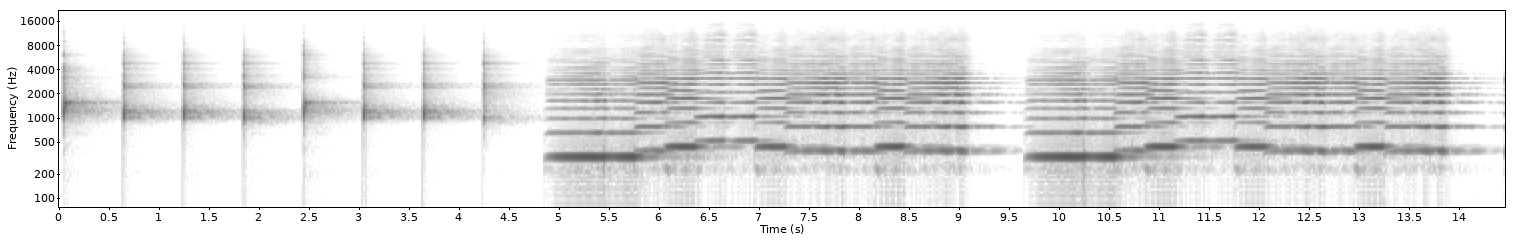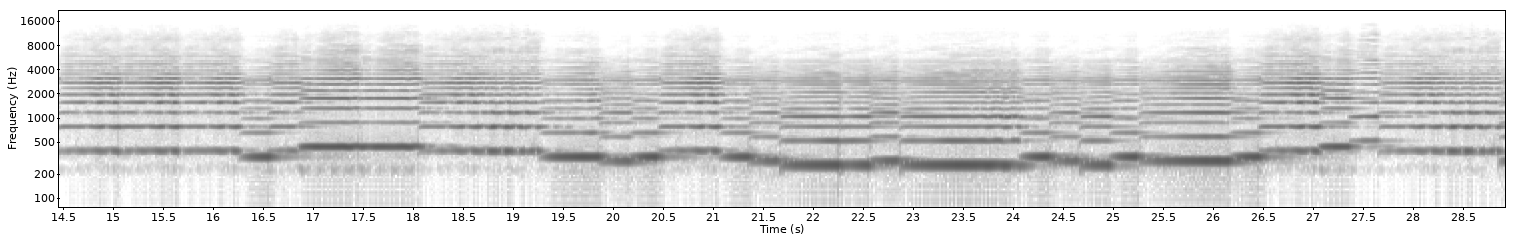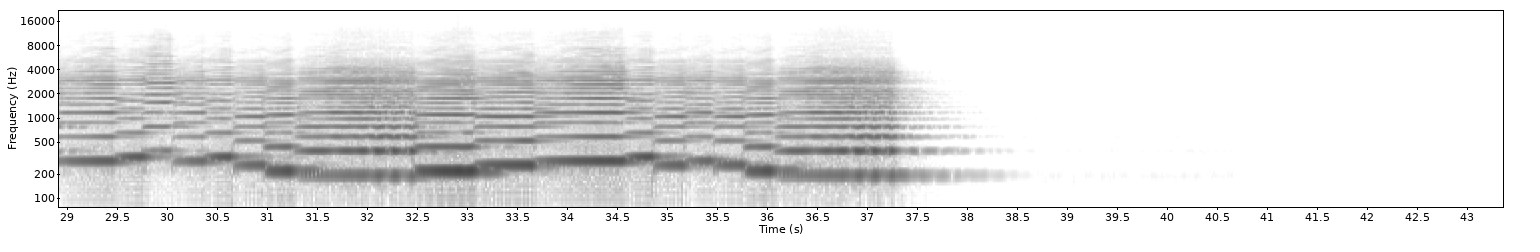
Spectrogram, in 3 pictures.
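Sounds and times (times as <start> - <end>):
viola duet: 4.9 - 37.7.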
